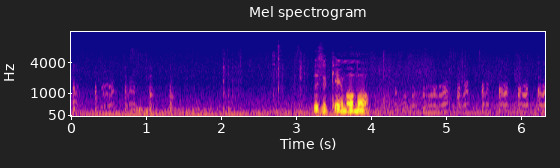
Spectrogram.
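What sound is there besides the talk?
chicken clucking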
